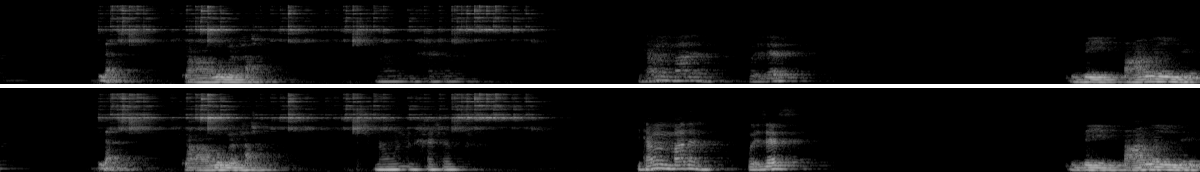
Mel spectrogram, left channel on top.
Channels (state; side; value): quieter; left; 3.2 dB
